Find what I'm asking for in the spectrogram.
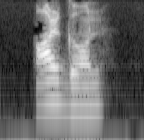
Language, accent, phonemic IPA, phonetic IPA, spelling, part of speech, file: Armenian, Eastern Armenian, /ɑɾˈɡon/, [ɑɾɡón], արգոն, noun, Hy-արգոն.ogg
- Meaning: argon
